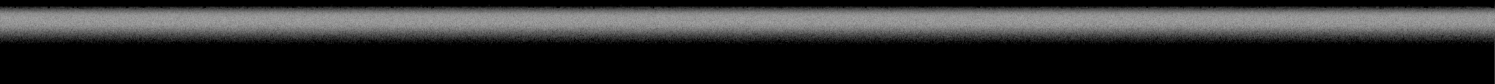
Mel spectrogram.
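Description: Steady, unchanging high-pitched hiss like cicadas, a simulated sample of hissing tinnitus for comparison.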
